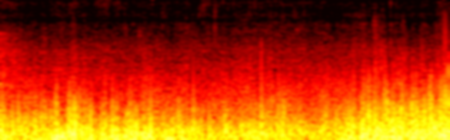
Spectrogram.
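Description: Strong wind on a pier with yachts on Hiiumaa island, Estonia, buffets the microphone in low, rumbling gusts that rise and fall throughout.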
